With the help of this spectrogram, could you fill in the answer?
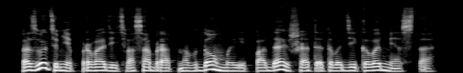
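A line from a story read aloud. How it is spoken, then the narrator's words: Cold. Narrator (Russian): холодно сказал он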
